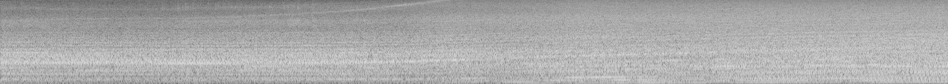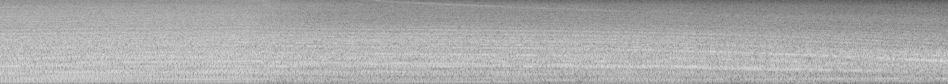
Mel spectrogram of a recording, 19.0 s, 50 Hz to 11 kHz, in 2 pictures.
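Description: Compound-turbocharged Cummins diesel in a Dodge Ram 2500 Mega Cab making a pull on a chassis dyno. The engine note climbs steadily for about ten seconds, with a high turbo whine rising with it until it is out of hearing. Both then wind back down over the last several seconds as the pull ends.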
